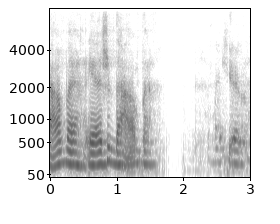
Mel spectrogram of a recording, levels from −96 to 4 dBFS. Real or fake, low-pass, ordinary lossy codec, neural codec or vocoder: fake; none; none; codec, 16 kHz, 4.8 kbps, FACodec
